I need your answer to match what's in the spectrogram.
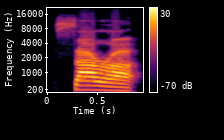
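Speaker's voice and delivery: "Sarah" loud, with open vowels, SA-rah; imitated Montreal pronunciation. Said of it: "trying to talk like them".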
